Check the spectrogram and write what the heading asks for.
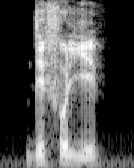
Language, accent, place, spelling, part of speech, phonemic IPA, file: French, France, Lyon, défolier, verb, /de.fɔ.lje/, LL-Q150 (fra)-défolier.wav
- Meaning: to defoliate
